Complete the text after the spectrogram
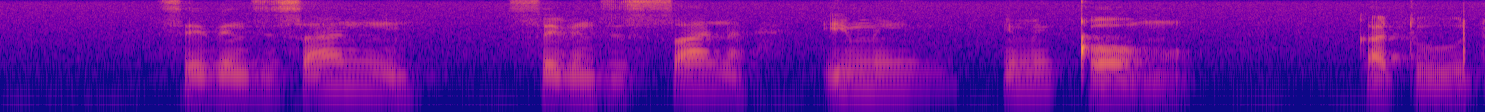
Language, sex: Zulu, male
